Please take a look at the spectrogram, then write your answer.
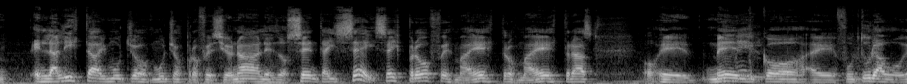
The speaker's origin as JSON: {"language": "Spanish", "town": "Villa de las Rosas", "region": "Córdoba", "country": "Argentina", "said": "en las chacras de donde soy, de Villa de las Rosas"}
